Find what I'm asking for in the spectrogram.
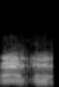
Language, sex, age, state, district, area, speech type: Assamese, female, 60+, Assam, Golaghat, urban, conversation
